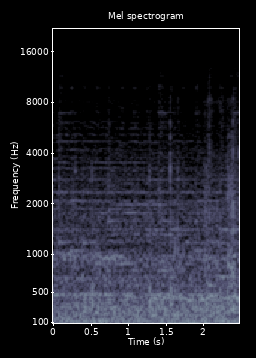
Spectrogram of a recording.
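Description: Background music with a steady tone, over the power wheelchair rolling across paving slabs.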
